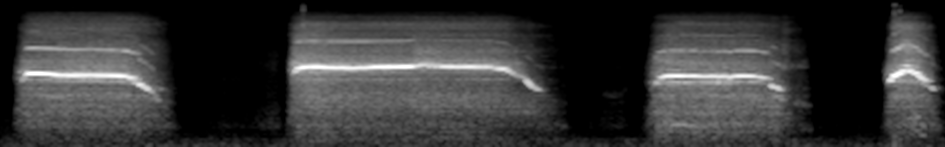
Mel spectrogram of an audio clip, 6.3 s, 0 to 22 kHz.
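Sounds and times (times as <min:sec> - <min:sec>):
loud whistle: 0:00.1 - 0:01.1, 0:02.0 - 0:03.7, 0:04.4 - 0:05.3, 0:05.9 - 0:06.2.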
